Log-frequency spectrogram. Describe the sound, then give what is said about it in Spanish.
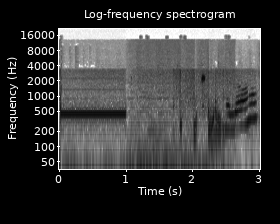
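A steady, single-pitched telephone dial tone holds for about a second, then cuts off as a line connects and a voice starts speaking over faint call noise. “Bueno, ya entró la llamada, no haga ruido, vamos a ver qué pasa.”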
